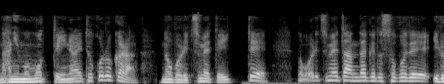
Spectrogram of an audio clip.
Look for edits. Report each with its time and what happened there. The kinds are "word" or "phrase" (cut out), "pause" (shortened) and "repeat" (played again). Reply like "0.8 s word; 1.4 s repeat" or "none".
none

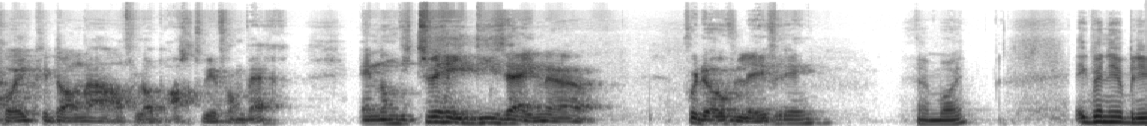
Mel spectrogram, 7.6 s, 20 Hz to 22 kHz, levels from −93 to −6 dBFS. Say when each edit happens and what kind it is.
none

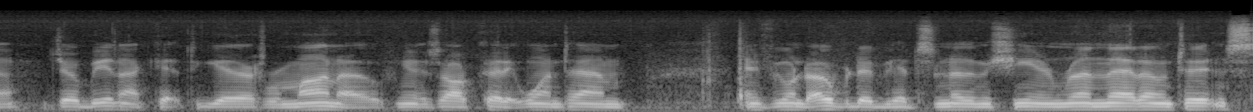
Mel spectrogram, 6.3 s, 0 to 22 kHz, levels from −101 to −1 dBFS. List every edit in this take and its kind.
1.3 s word; 4.7 s word

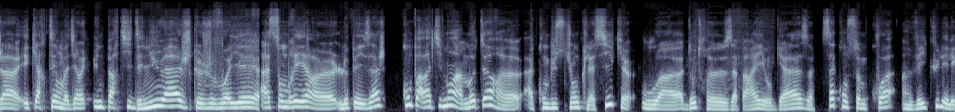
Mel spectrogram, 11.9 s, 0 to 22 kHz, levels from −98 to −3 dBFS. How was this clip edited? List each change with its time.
3.2 s word

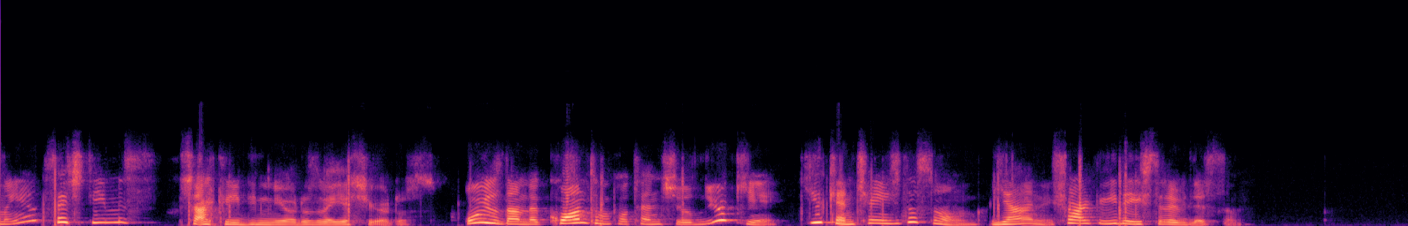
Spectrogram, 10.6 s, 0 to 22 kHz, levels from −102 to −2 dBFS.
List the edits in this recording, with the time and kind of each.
1.3 s pause; 3.4 s pause; 6.0 s pause; 7.4 s pause

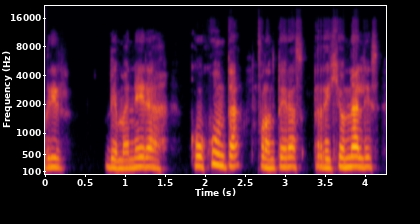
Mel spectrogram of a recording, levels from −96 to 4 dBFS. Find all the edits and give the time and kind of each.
2.7 s word

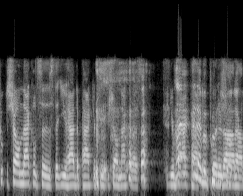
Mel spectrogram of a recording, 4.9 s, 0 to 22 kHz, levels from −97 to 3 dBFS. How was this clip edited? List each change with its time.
none

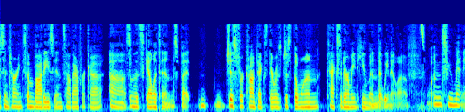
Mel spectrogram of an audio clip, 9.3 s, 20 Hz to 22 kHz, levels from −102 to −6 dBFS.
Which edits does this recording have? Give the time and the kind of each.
2.1 s pause; 6.4 s pause

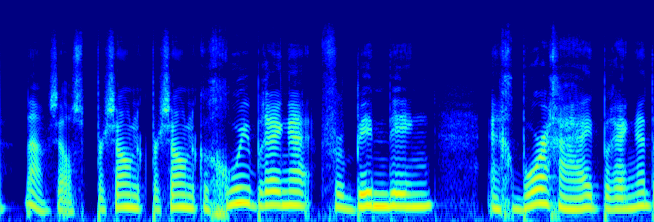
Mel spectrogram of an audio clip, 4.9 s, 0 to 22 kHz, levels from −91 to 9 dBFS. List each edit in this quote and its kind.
1.1 s repeat; 2.3 s word

